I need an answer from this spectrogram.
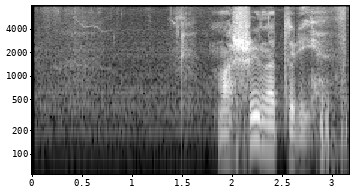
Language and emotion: Russian, neutral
